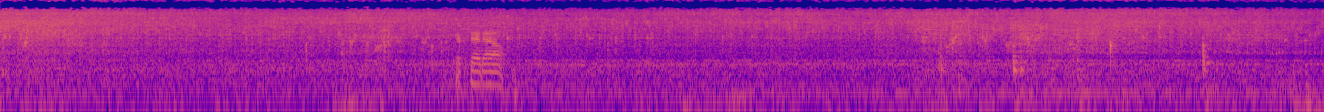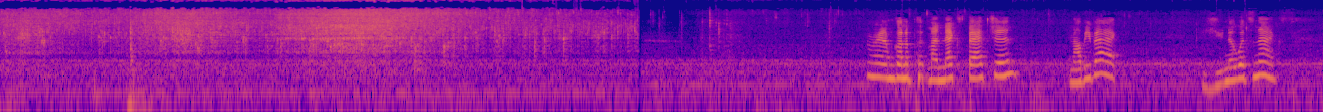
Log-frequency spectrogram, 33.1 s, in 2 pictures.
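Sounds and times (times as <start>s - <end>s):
fish sizzling in oil: 0.0s - 24.6s.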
